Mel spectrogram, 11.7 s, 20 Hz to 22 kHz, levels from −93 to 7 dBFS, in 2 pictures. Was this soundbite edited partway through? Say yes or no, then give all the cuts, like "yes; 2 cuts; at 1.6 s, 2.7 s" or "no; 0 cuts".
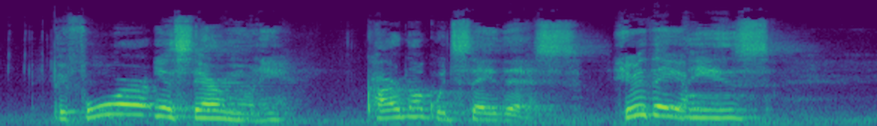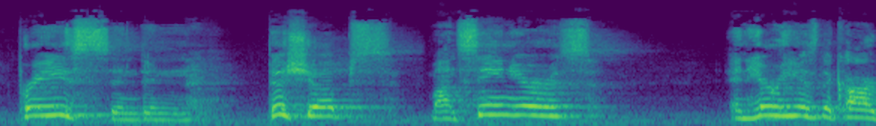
yes; 6 cuts; at 1.0 s, 2.9 s, 4.0 s, 4.5 s, 6.8 s, 8.6 s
